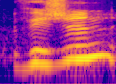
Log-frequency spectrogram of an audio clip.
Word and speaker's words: VSHN: Vision is spelled as vshn, but it's intended to be pronounced as what your eyes do.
